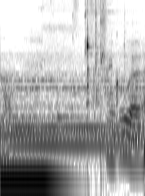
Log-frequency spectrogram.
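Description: Sugar cooking to a dark caramel in a stainless saucepan on a gas burner, bubbling just before it turns bitter, under steady background music. A single sharp click sounds just past halfway.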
